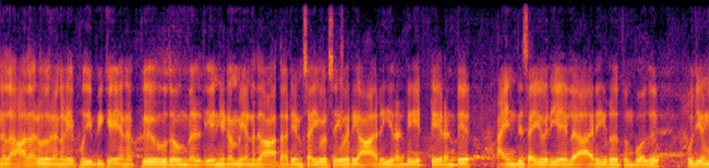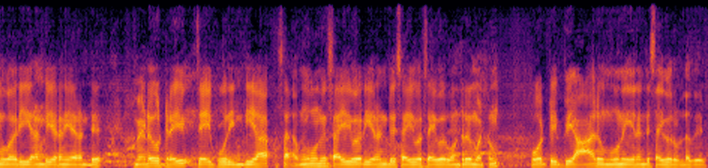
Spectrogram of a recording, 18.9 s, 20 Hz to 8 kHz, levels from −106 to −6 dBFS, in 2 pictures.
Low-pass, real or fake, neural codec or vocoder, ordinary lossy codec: none; fake; codec, 16 kHz, 2 kbps, FreqCodec, larger model; none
